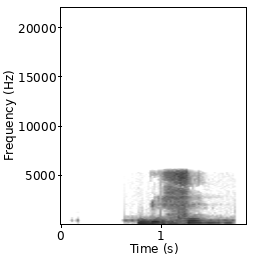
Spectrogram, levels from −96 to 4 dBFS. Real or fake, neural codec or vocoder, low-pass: real; none; 5.4 kHz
